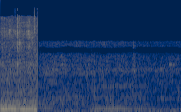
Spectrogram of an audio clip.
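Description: A loud, steady low hum that cuts off suddenly half a second in, followed by a much quieter, faint background hum.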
